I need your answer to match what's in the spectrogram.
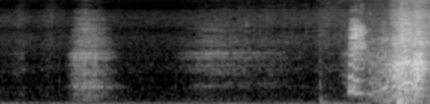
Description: Still so stuffed up from my cold, decided to try a dose of chhinkni and could not stop sneezing.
